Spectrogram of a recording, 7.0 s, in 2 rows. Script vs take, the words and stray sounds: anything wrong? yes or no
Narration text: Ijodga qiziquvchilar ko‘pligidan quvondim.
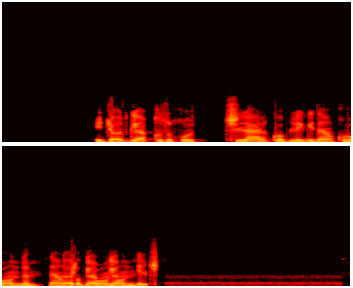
yes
